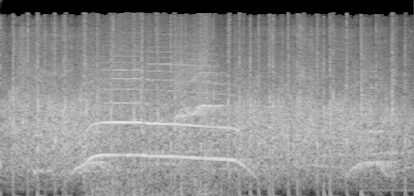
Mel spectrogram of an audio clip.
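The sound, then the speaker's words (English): Audience at the Science Museum applauds with steady, dense clapping throughout. A sustained whistle rises over the clapping in the middle and then fades. “Before you go off, I'd love you to give a warm round of applause and thank you to our guests.”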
